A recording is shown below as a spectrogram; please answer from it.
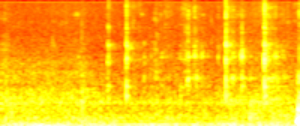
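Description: Near silence, with a few faint small clicks in the second second as a die-cast metal toy car is turned over and handled in the fingers.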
